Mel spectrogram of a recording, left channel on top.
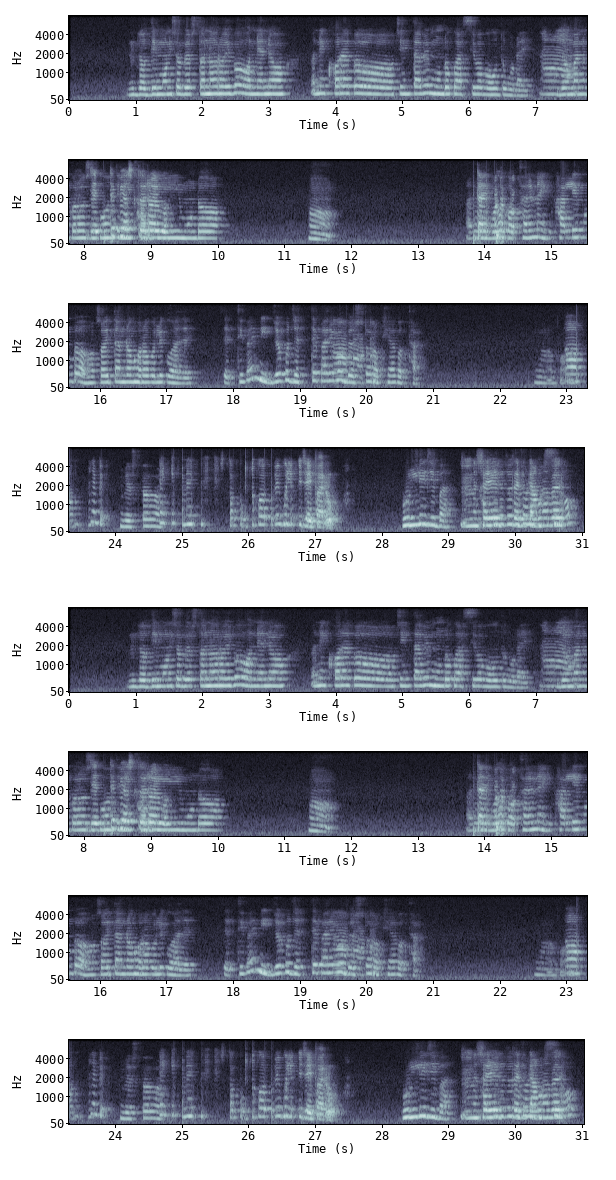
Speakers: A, on the left; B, on the left.
A: ଯଦି ମଣିଷ ବ୍ୟସ୍ତ ନ ରହିବ ଅନ୍ୟାନ୍ୟ ମାନେ ଖରାପ ଚିନ୍ତା ବି ମୁଣ୍ଡକୁ ଆସିବ ବହୁତ ଗୁଡାଏ।
B: ହଁ
A: ଯୋଉମାନାନଙ୍କର
B: ଯେତେ
A: ସେ କୁହନ୍ତିନି
B: ବ୍ୟସ୍ତ
A: ଖାଲି
B: ରହିବ
A: ମୁଣ୍ଡ ହଁ। ଆରେ
B: ତା
A: ଗୋଟେ କ ଥାରେ ନାଇଁ କି ଖାଲି ମୁଣ୍ଡ ସଇତାନ ର ଘର ବୋଲି କୁହାଯାଏ ସେଥିପାଇଁ ନିଜକୁ ଯେ ଏତେ ପାରିବ
B: ହଁ
A: ବ୍ୟସ୍ତ ରଖିବା କଥା ହ ଆଉ କଣ।
B: ହଁ ମାନେ
A: ବ୍ୟସ୍ତ ର
B: <unintelligible> ଯାଇପାରୁ।
A: ବୁଲି ଯିବା
B: ଉଁ ସେଇ
A: ଖାଲିରେ ଯଦି
B: ସେ ବି
A: ଜଣେ
B: କାମ
A: ବସିବ
B: ବେ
